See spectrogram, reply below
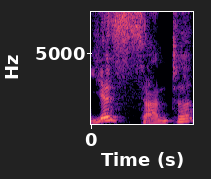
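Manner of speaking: put-on speech in a British accent. Quoting a favorite line from a horror film: little girl's British voice. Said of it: "that little girl's British voice".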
